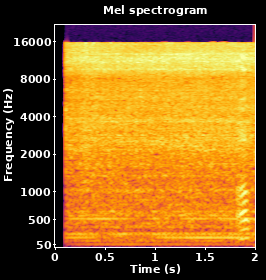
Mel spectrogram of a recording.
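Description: Steady low machine hum made of several held tones, like an electrical appliance or fan running.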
